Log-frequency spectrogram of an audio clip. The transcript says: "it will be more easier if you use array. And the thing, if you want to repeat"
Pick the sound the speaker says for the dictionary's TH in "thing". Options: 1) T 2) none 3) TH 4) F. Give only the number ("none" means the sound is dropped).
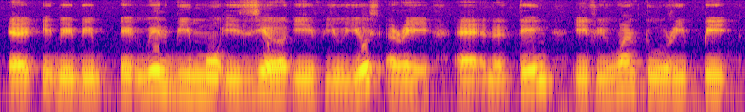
1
